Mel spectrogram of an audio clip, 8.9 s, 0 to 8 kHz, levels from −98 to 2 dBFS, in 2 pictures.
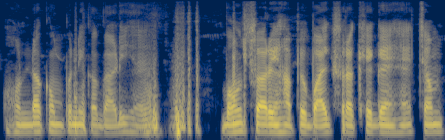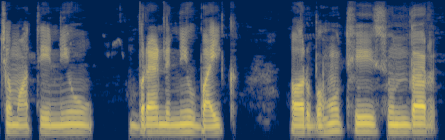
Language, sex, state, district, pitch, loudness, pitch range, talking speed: Hindi, male, Chhattisgarh, Balrampur, 115 Hz, -18 LUFS, 110-120 Hz, 155 wpm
